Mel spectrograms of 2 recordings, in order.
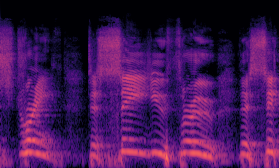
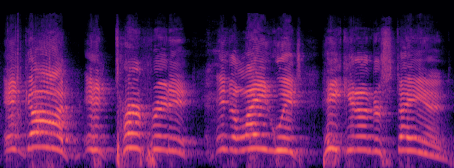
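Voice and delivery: preaching at full force; 6 semitones higher, 8 dB louder than usual. Real, not acted. Preacher urging the congregation to shout hallelujah. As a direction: whoop it up for the church.

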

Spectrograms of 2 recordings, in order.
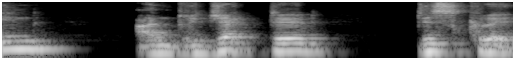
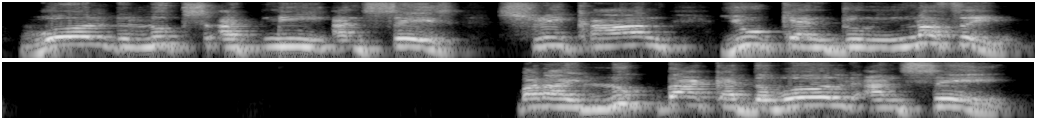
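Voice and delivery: high, loud, impassioned sermon delivery; soaring pulpit voice, pushed hard; fervent preaching; 8 semitones higher, 5 dB louder than usual. Acted. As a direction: preach it out at full force to the congregation. Preaching at full force.

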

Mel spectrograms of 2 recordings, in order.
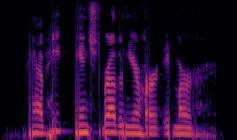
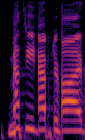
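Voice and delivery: ordinary talk

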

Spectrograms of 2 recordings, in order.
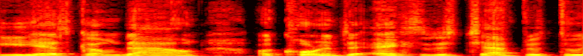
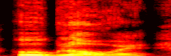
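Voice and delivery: usual speaking voice

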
